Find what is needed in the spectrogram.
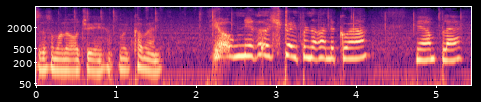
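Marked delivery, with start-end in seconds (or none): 2.2-5.4 high hyped-up street voice; hyped gangster voice. Pretend. Put-on gangster persona.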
